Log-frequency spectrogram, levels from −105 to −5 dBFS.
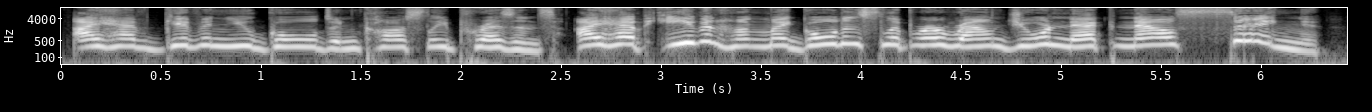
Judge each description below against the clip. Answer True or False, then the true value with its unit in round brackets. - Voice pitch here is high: True (295 Hz)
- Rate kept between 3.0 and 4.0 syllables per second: False (5.0 syllables/s)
